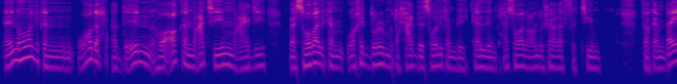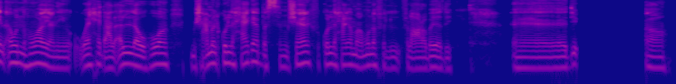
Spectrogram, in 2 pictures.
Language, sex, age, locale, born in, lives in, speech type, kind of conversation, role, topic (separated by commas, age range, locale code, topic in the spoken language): Arabic, male, 20-24, ar-EG, Egypt, Egypt, conversation, podcast, guest, احكيلي عن مهرجان حضرته وإيه اللي لفت نظرك فيه؟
